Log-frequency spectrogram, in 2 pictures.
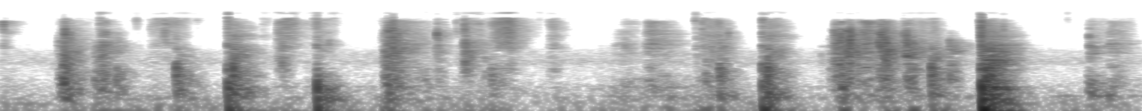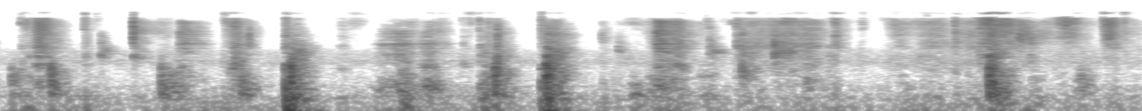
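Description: A fist-sized solid mound of red kinetic sand on a teal mat is patted, pressed and tapped by fingertips with painted nails, then pushed and kneaded flat, while other sand piles nearby stay untouched. Dozens of soft, dull, low thunks follow one after another, each dying away almost instantly, with a faint gritty rustle between some of the presses.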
